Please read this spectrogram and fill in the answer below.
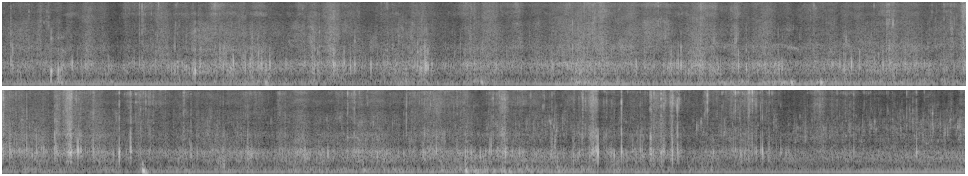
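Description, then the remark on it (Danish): Drainage water gurgles steadily out of a drain pipe, a continuous splashing trickle with scattered small knocks and splatters, running without a break and with no voices. “Eller også det, man kan høre i virkeligheden ikke så meget vandløbet, der klukker som det der drænrør, hvor der løber drænvand ud af.”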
